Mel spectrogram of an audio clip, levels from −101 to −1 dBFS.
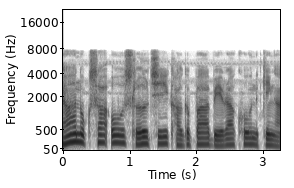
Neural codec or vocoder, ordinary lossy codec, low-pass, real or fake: none; none; none; real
